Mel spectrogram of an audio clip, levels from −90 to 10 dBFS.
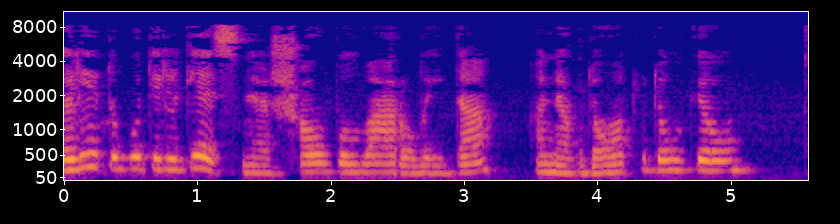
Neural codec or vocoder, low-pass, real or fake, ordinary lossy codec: vocoder, 22.05 kHz, 80 mel bands, WaveNeXt; 9.9 kHz; fake; MP3, 32 kbps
